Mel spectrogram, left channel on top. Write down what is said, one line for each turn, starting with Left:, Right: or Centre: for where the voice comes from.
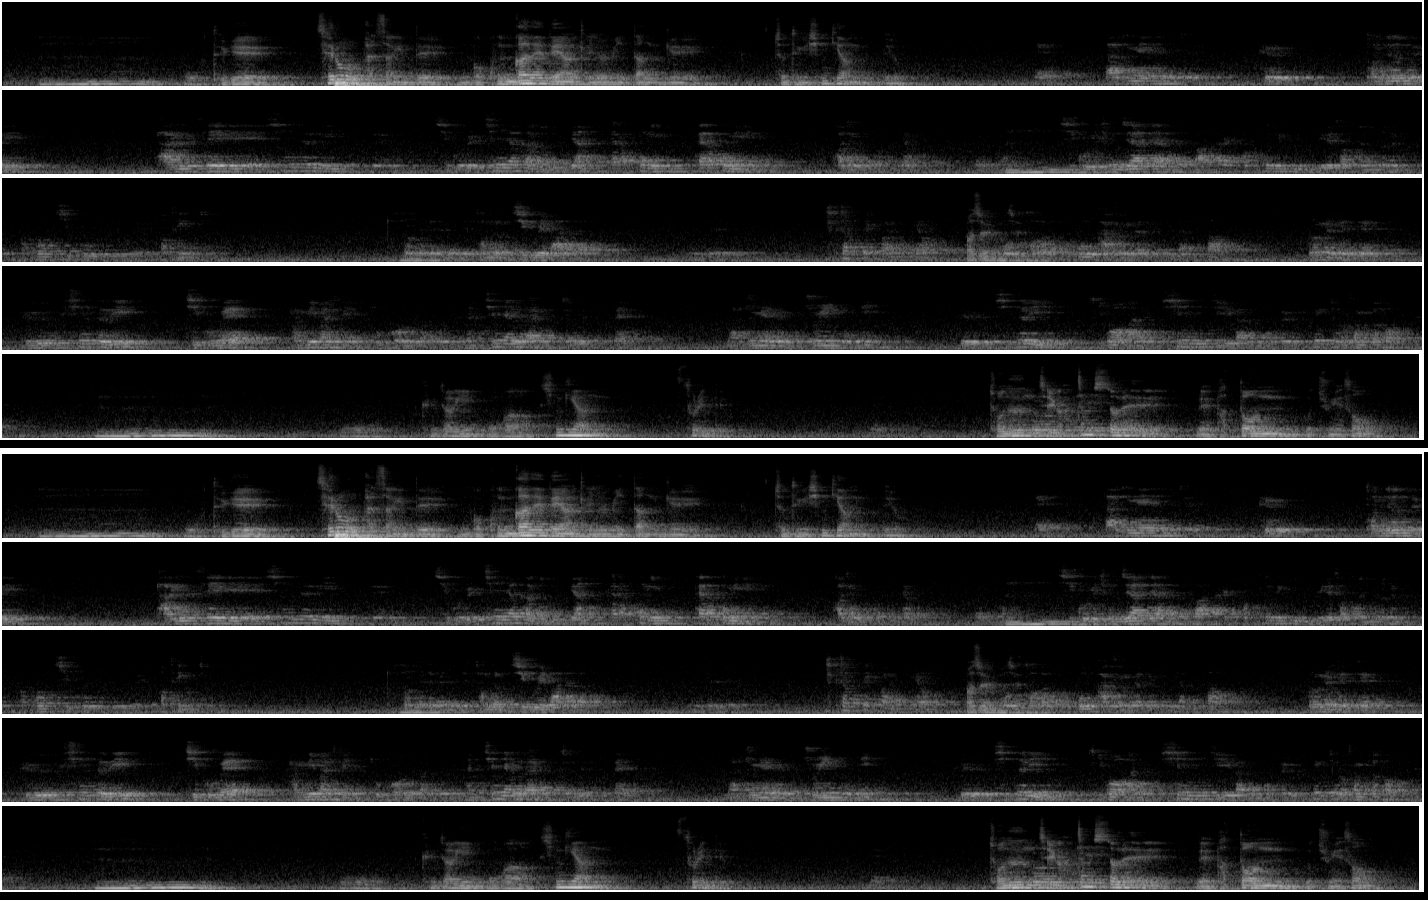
Centre: 음, 오, 되게 새로운 발상인데 뭔가 공간에 대한 개념이 있다는 게 전 되게 신기한데요.
Right: 네. 나중에는 이제 그 던전들이 다른 세계의 신들이 이제 지구를 침략하기 위한 테라포밍, 테라포밍의 과정이었거든요. 그러니까
Centre: 음,
Right: 지구에 존재하지 않는 만화를 퍼뜨리기 위해서 던전을 만들어서 지구에 퍼뜨린 거죠.
Centre: 음,
Right: 그렇게 되면서 이제 점점 지구의 만화가 이제 축적될 거 아니에요.
Centre: 맞아요, 맞아요.
Right: 몬스터가 나오고 각성자들이 존재하면서 그러면서 이제 그 신들이 지구에 강림할 수 있는 조건이 완성되면 침략을 할 목적이었는데 나중에는 주인공이 그 신들이 기거하는 신지라는 곳을 통째로 삼켜서 없애요.
Centre: 음, 오, 굉장히 뭔가 신기한 스토리인데요.
Right: 네,
Centre: 저는
Right: 뭐 그런
Centre: 제가 학창
Right: 글을
Centre: 시절에
Right: 썼었습니다.
Centre: 네, 봤던 것 중에서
